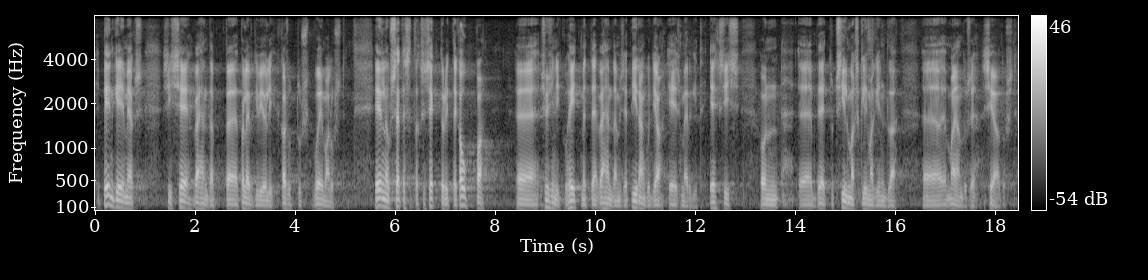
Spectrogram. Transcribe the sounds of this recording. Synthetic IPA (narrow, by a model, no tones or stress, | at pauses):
pe̞ːnke̞ːmiɑkssiːsːe̞ːvæɦe̞nd̪̥ɑb̥̚pɤ̞le̞vkivio̞lʲḭkɑsut̪ˑːusvɤ̞jmɑ̰lṵst̪ | e̞ːlnewssæt̪ːˑe̞st̪ɑ̥t̪ːˑɑkse̞se̞kt̪o̞ɾit̪ˑːe̞kɑwpːɑ | sysinikːˑuhe̞jt̪me̞t̪ːe̞̰væɦe̞nd̪̥ɑmise̞piːɾɑŋɡ̥ud̪̥jɑ̰e̞ːsmæ̰rɡ̥ḭd̪̥e̞hksiːso̞n | pet̪ˑːud̪̥silmɑskliːmɑkind̪̥lɑ̰ | mɑjɑ̰nd̪̥use̞̰se̞ɑ̰d̪̥ust̪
